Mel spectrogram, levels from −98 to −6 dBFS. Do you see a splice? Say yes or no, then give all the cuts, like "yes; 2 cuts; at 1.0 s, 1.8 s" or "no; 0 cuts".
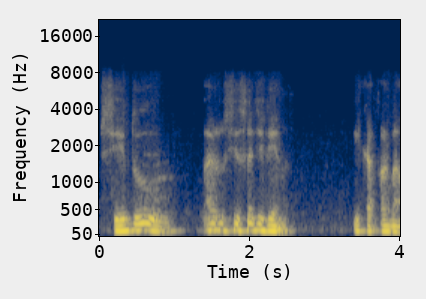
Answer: yes; 1 cut; at 1.4 s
